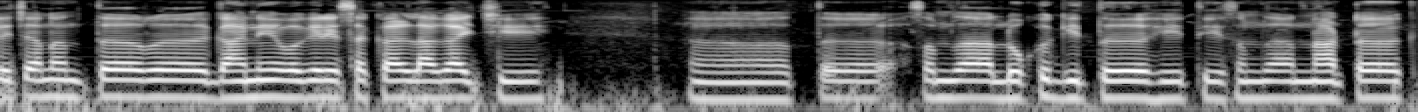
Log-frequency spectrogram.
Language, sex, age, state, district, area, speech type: Marathi, male, 18-30, Maharashtra, Hingoli, urban, spontaneous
